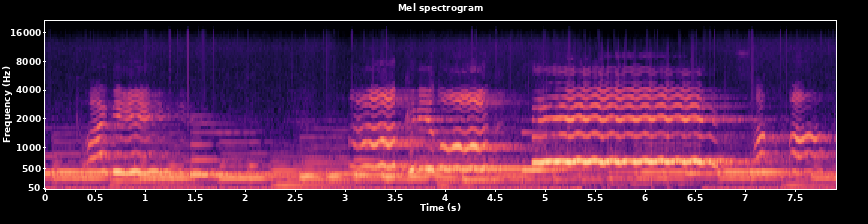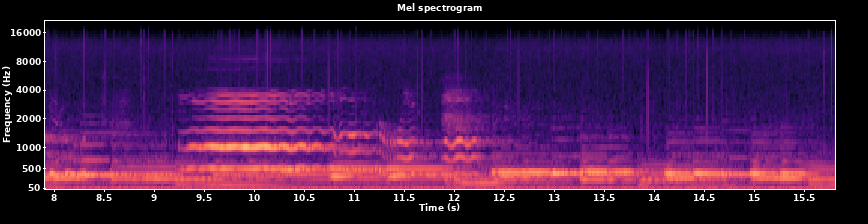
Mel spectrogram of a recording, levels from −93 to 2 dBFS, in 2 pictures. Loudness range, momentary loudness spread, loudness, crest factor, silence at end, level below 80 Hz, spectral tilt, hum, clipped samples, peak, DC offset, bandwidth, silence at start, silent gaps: 12 LU; 16 LU; -19 LUFS; 14 dB; 0 s; -44 dBFS; -5.5 dB/octave; none; under 0.1%; -4 dBFS; under 0.1%; 13.5 kHz; 0 s; none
